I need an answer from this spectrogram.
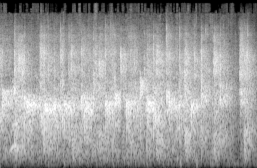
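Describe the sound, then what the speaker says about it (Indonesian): Audience applause for Cokro TV at an Indonesian stand-up comedy open mic: dense, steady clapping from a crowd that holds loud for about three seconds and then starts to thin out. "boleh tepuk tangan dulu buat Cokro TV"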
